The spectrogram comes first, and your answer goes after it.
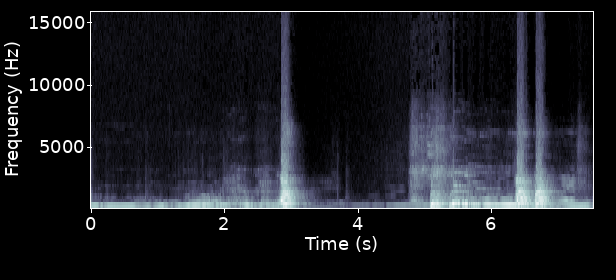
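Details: White shepherd dog howling in long steady tones, rising slightly, punctuated by sharp single barks around the middle and two close barks near the end, the howl carrying on between them.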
